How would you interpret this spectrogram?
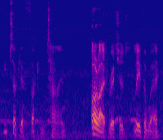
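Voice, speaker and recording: A man's voice: low-pitched, very animated, normal speed, a crowd in the background. An actor playing a surly, foul-mouthed and impatient lawman escort in a comedic fantasy audio drama. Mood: irritated.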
